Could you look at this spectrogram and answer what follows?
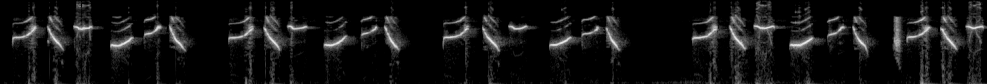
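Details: Repeated song phrases of an oriental magpie-robin for training other birds: each phrase joins rising whistles with sharp downward sweeps and a high flat note, phrases returning in regular bursts with short pauses.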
